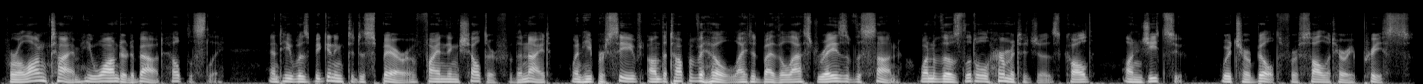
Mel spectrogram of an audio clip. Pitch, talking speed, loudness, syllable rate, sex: 120 Hz, 210 wpm, -18 LUFS, 6.0 syllables/s, male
